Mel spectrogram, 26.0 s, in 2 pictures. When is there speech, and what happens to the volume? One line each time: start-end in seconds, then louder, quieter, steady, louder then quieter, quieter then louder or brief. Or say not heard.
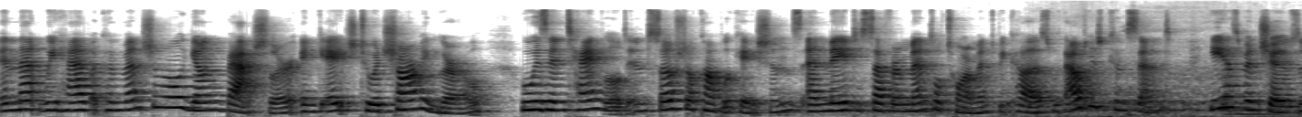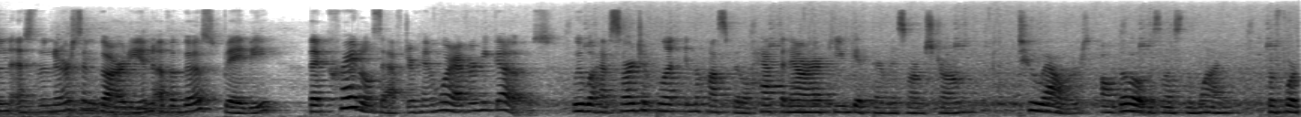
0.0-25.9 steady.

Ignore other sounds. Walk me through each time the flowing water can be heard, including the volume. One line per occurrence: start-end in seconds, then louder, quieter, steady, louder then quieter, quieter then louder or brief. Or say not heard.
not heard.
